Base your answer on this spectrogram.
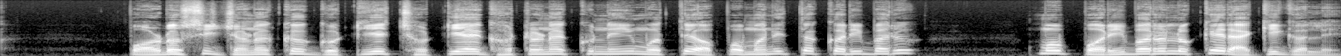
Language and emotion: Odia, sad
